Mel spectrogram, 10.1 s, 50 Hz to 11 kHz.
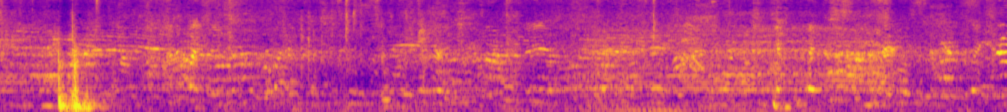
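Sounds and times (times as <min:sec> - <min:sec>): background chatter with children: 0:00.0 - 0:10.0.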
